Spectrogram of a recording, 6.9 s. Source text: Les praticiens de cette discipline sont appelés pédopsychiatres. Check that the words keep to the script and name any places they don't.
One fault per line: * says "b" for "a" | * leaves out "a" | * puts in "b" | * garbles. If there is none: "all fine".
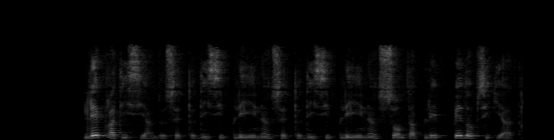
* puts in "cette discipline"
